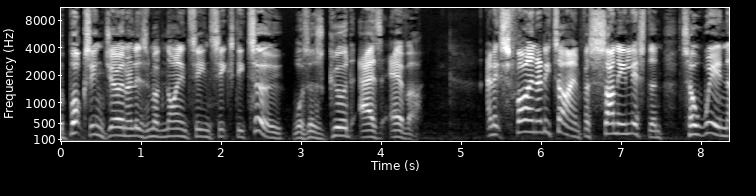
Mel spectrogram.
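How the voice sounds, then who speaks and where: High-pitched man in a British accent, raised and projected, with a bright, sharp tone, very wide pitch swings and a moderate pace, on a very clean recording with a silent background. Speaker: boxing historian and podcast narrator. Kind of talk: sports documentary narration. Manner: measured, storytelling, vivid scene-setting.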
